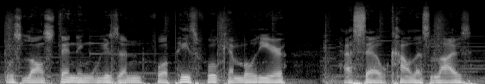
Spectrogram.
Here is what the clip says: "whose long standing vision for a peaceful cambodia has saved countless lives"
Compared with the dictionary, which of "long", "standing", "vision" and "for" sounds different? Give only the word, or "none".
vision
